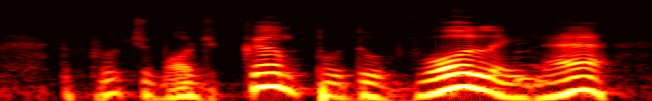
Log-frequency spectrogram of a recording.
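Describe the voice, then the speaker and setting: Dark and mellow in tone, this man's voice sits at a medium pitch and is somewhat breathy. His intonation is lively. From Rio Grande do Sul, Brazil (Pelotas). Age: 60s. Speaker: psychiatrist. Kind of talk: casual chat.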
